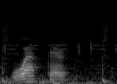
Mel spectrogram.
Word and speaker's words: water: Por ejemplo, cuando decimos agua, water, water, water, lo pronuncio siempre como una R rótica, water.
